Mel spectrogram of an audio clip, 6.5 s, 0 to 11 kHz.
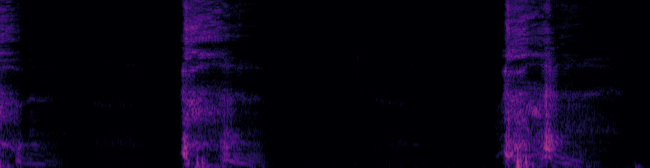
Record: {"three_cough_length": "6.5 s", "three_cough_amplitude": 5512, "three_cough_signal_mean_std_ratio": 0.36, "survey_phase": "alpha (2021-03-01 to 2021-08-12)", "age": "18-44", "gender": "Male", "wearing_mask": "No", "symptom_none": true, "smoker_status": "Ex-smoker", "respiratory_condition_asthma": false, "respiratory_condition_other": false, "recruitment_source": "REACT", "submission_delay": "1 day", "covid_test_result": "Negative", "covid_test_method": "RT-qPCR"}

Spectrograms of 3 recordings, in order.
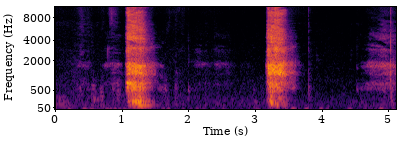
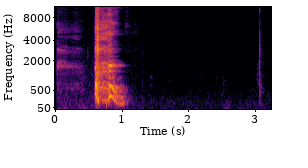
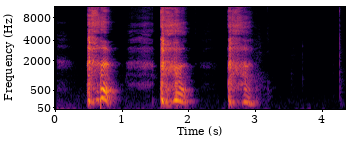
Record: {"exhalation_length": "5.1 s", "exhalation_amplitude": 32768, "exhalation_signal_mean_std_ratio": 0.3, "cough_length": "3.2 s", "cough_amplitude": 32768, "cough_signal_mean_std_ratio": 0.24, "three_cough_length": "4.4 s", "three_cough_amplitude": 32768, "three_cough_signal_mean_std_ratio": 0.36, "survey_phase": "beta (2021-08-13 to 2022-03-07)", "age": "65+", "gender": "Female", "wearing_mask": "No", "symptom_none": true, "smoker_status": "Never smoked", "respiratory_condition_asthma": false, "respiratory_condition_other": false, "recruitment_source": "REACT", "submission_delay": "1 day", "covid_test_result": "Negative", "covid_test_method": "RT-qPCR", "influenza_a_test_result": "Negative", "influenza_b_test_result": "Negative"}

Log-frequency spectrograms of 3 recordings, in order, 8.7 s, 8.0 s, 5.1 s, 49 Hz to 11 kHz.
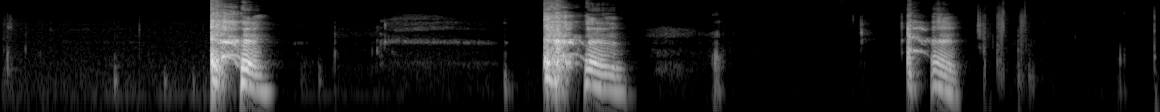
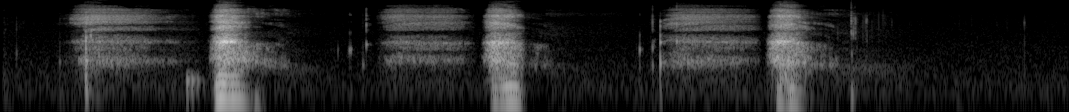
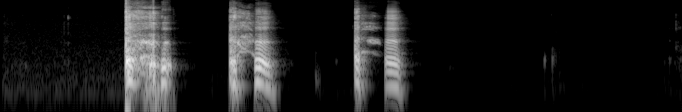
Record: {"three_cough_length": "8.7 s", "three_cough_amplitude": 32598, "three_cough_signal_mean_std_ratio": 0.25, "exhalation_length": "8.0 s", "exhalation_amplitude": 15583, "exhalation_signal_mean_std_ratio": 0.3, "cough_length": "5.1 s", "cough_amplitude": 32768, "cough_signal_mean_std_ratio": 0.26, "survey_phase": "beta (2021-08-13 to 2022-03-07)", "age": "45-64", "gender": "Female", "wearing_mask": "No", "symptom_cough_any": true, "symptom_runny_or_blocked_nose": true, "symptom_sore_throat": true, "symptom_fatigue": true, "symptom_headache": true, "smoker_status": "Current smoker (e-cigarettes or vapes only)", "respiratory_condition_asthma": false, "respiratory_condition_other": false, "recruitment_source": "Test and Trace", "submission_delay": "1 day", "covid_test_result": "Positive", "covid_test_method": "RT-qPCR", "covid_ct_value": 19.1, "covid_ct_gene": "ORF1ab gene", "covid_ct_mean": 19.9, "covid_viral_load": "290000 copies/ml", "covid_viral_load_category": "Low viral load (10K-1M copies/ml)"}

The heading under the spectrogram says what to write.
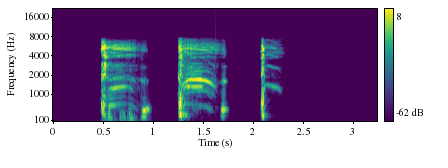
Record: {"three_cough_length": "3.2 s", "three_cough_amplitude": 29391, "three_cough_signal_mean_std_ratio": 0.38, "survey_phase": "beta (2021-08-13 to 2022-03-07)", "age": "45-64", "gender": "Female", "wearing_mask": "No", "symptom_cough_any": true, "symptom_runny_or_blocked_nose": true, "symptom_sore_throat": true, "symptom_fatigue": true, "symptom_fever_high_temperature": true, "symptom_headache": true, "symptom_change_to_sense_of_smell_or_taste": true, "symptom_onset": "4 days", "smoker_status": "Never smoked", "respiratory_condition_asthma": false, "respiratory_condition_other": false, "recruitment_source": "Test and Trace", "submission_delay": "2 days", "covid_test_result": "Positive", "covid_test_method": "RT-qPCR", "covid_ct_value": 17.4, "covid_ct_gene": "ORF1ab gene", "covid_ct_mean": 17.7, "covid_viral_load": "1500000 copies/ml", "covid_viral_load_category": "High viral load (>1M copies/ml)"}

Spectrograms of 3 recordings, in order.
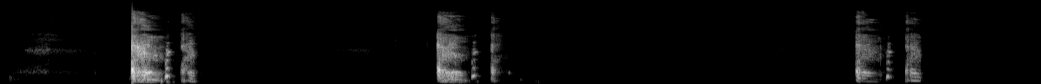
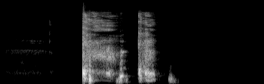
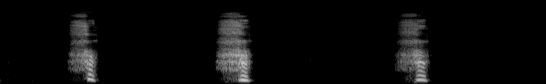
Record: {"three_cough_length": "10.4 s", "three_cough_amplitude": 32768, "three_cough_signal_mean_std_ratio": 0.2, "cough_length": "2.6 s", "cough_amplitude": 32768, "cough_signal_mean_std_ratio": 0.3, "exhalation_length": "5.5 s", "exhalation_amplitude": 23693, "exhalation_signal_mean_std_ratio": 0.25, "survey_phase": "beta (2021-08-13 to 2022-03-07)", "age": "18-44", "gender": "Female", "wearing_mask": "No", "symptom_cough_any": true, "symptom_runny_or_blocked_nose": true, "symptom_fatigue": true, "symptom_change_to_sense_of_smell_or_taste": true, "symptom_loss_of_taste": true, "symptom_other": true, "smoker_status": "Never smoked", "respiratory_condition_asthma": false, "respiratory_condition_other": false, "recruitment_source": "Test and Trace", "submission_delay": "2 days", "covid_test_result": "Positive", "covid_test_method": "RT-qPCR", "covid_ct_value": 15.4, "covid_ct_gene": "ORF1ab gene", "covid_ct_mean": 15.8, "covid_viral_load": "6700000 copies/ml", "covid_viral_load_category": "High viral load (>1M copies/ml)"}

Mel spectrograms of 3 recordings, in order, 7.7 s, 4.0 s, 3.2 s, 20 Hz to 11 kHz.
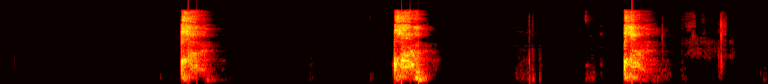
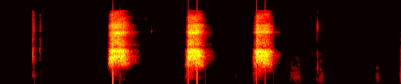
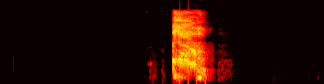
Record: {"three_cough_length": "7.7 s", "three_cough_amplitude": 32412, "three_cough_signal_mean_std_ratio": 0.23, "exhalation_length": "4.0 s", "exhalation_amplitude": 29635, "exhalation_signal_mean_std_ratio": 0.29, "cough_length": "3.2 s", "cough_amplitude": 30890, "cough_signal_mean_std_ratio": 0.25, "survey_phase": "alpha (2021-03-01 to 2021-08-12)", "age": "18-44", "gender": "Female", "wearing_mask": "No", "symptom_none": true, "symptom_onset": "3 days", "smoker_status": "Current smoker (1 to 10 cigarettes per day)", "respiratory_condition_asthma": false, "respiratory_condition_other": false, "recruitment_source": "Test and Trace", "submission_delay": "2 days", "covid_test_result": "Positive", "covid_test_method": "RT-qPCR", "covid_ct_value": 15.1, "covid_ct_gene": "ORF1ab gene", "covid_ct_mean": 15.3, "covid_viral_load": "9400000 copies/ml", "covid_viral_load_category": "High viral load (>1M copies/ml)"}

